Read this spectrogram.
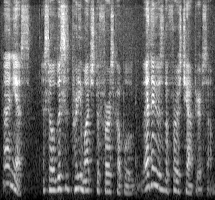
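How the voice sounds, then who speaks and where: A man's voice: a little high, very animated, fairly quick, sharp tone, a little hiss or hum. A young man casually recapping a manga's plot, rambling and correcting himself with amusement, recorded from a distance. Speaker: manga reviewer.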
